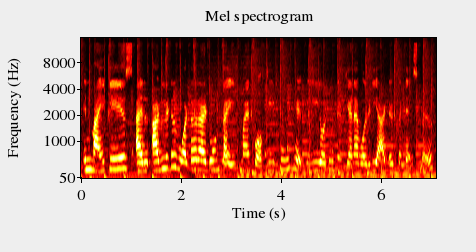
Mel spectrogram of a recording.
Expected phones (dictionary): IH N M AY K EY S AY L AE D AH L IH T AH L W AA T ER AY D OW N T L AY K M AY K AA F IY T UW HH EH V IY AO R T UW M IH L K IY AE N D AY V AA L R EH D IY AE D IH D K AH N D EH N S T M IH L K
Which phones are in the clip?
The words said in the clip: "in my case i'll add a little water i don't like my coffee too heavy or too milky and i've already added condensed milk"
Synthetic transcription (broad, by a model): IH N M AY K EY S AY L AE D AH L IH T AH L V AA T ER AY D OW N T L AY K M AY K AA F IY T UW HH EH V IY AO R T UW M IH K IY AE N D AY V AA L R EH D IY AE D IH D K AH N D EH N S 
